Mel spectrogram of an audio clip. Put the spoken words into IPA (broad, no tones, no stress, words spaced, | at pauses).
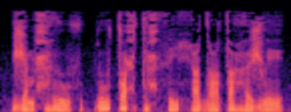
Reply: ʒamħa̤ðuθ | ɾu tɔħtɛ̤ħθi hidˤe tˤuɦɐʒ le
